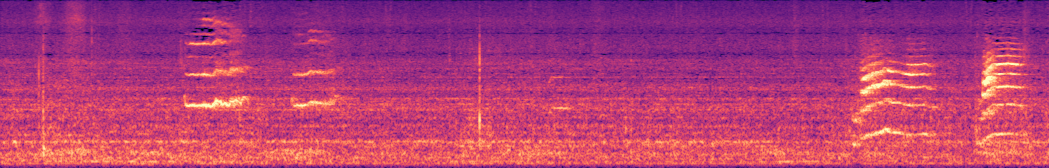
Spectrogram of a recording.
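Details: Ragdoll kittens raised in a home cattery in central Kansas, giving high, thin meows with stacked harmonics: two short calls near the start, then a gap of quiet room noise, then two more rising-falling mews near the end.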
